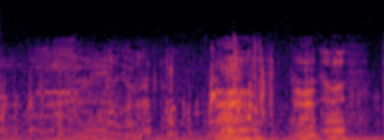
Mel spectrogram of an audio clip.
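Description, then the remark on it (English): Daisy, a large pregnant sow, grunts and snorts in rough, throaty bursts, with two louder grunting spells in the second half over a constant low rumble of background noise. “Oh, Here, shall we go and see the pigs, then?”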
